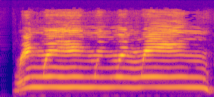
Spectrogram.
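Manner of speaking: high sing-song ring ring; phone ring. Pretend. Pretending God's phone rings, high sing-song. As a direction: play the ringing phone.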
